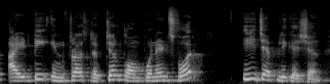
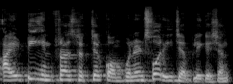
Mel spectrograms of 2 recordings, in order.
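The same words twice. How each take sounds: First: Slow dictation. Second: Restated slowly. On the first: Dictating point for notes. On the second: Restating point, less slowly. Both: Shown as a demonstration.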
